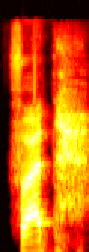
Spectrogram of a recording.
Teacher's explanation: Kalau kita berhenti pada ha kita a akhirkan suara itu pada huruf ha di tengah halkum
